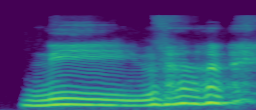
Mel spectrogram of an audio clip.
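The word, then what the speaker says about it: Niamh: I'm going to introduce myself my name is Neeve it's spelled n amh but it's pronounced Neeve a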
